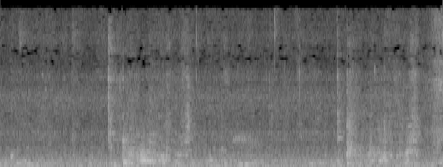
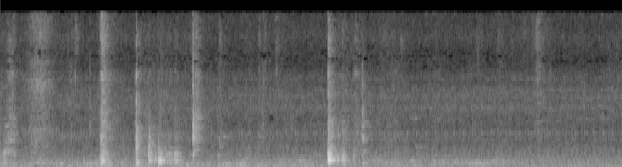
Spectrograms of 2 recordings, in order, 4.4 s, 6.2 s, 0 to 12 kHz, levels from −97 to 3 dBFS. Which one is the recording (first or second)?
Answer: second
